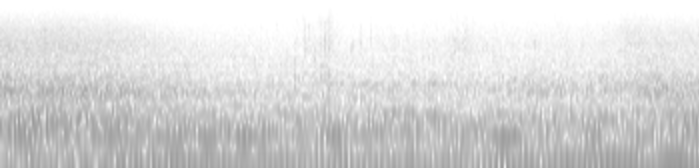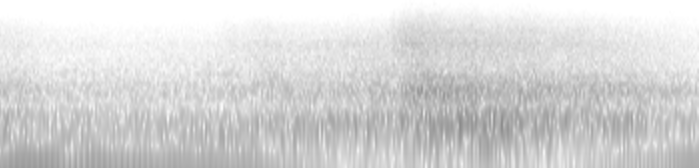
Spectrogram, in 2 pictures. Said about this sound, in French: Au loin, le murmure des vagues.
